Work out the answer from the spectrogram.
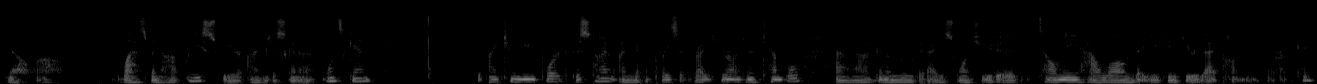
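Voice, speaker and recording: Man, low-pitched, husky and breathy, soft-spoken ASMR roleplay, unhurried, reassuring nurse manner. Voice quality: breathy, husky, often whispered. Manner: gentle, reassuring, unhurried personal attention. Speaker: ASMR performer playing a nurse.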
